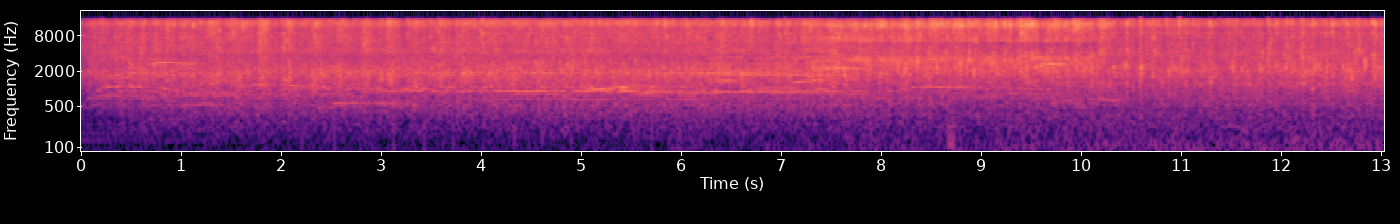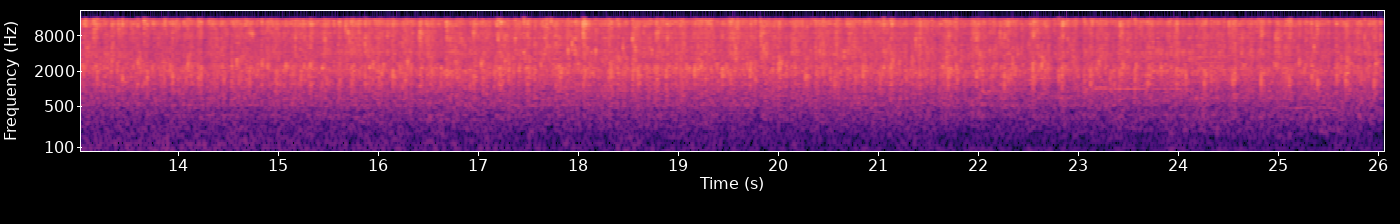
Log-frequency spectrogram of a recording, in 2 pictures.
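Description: Large theatre audience applauding, starting suddenly as the concert band's final piece ends and going on steadily, with a few voices calling out in the first several seconds.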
